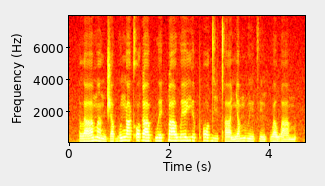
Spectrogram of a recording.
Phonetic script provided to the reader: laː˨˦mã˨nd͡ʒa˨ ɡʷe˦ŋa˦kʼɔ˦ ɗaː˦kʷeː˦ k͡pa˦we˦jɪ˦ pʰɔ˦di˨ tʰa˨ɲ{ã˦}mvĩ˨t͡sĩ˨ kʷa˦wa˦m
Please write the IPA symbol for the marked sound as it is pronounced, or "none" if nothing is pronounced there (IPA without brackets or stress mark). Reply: a˦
